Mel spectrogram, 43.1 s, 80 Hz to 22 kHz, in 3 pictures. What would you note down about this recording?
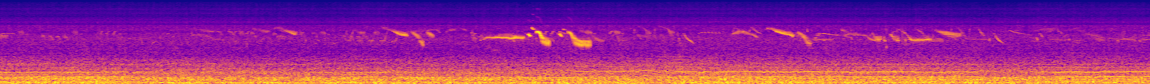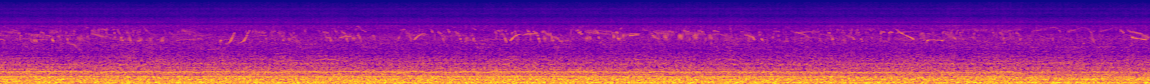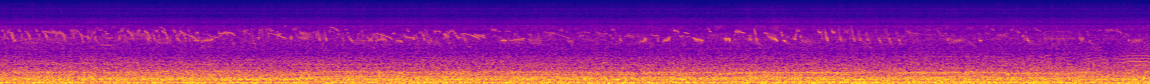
bee hives ... Zoom F6 to SASS ... eight hives in pairs ... SASS on ground facing a pair ... bird song ... skylark ...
